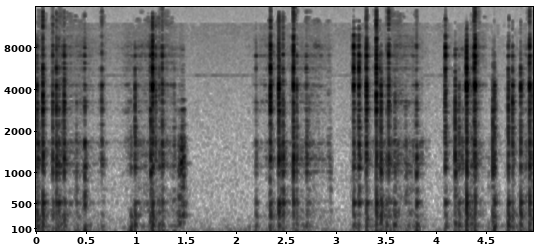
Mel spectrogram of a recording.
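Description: Long silver nails tap and scratch across the pierced lid of a long, hollow, carved wooden incense box. Quick, dry clicks with bright scratchy edges come in rapid clusters, broken by short quiet pauses. Each tap dies away almost instantly.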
